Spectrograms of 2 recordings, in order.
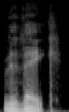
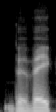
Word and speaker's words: Vivek: Mr. Vivek? – Vivek. – Okay. – Yeah. Because he said it, in his interview, he said Vivek like cake.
